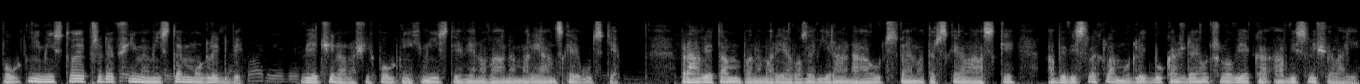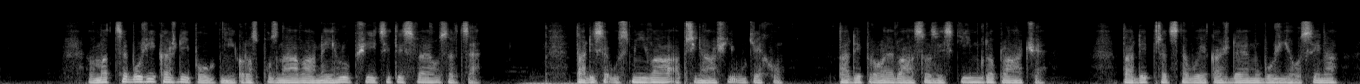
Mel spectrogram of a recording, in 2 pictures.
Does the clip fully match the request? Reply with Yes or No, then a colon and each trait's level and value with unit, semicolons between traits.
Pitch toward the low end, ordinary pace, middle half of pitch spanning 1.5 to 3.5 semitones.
Yes: very low, 95 Hz; average, 130 wpm; average, 2.8 semitones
